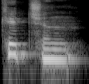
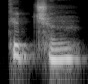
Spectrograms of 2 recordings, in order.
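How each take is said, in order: Both takes have the same delivery.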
